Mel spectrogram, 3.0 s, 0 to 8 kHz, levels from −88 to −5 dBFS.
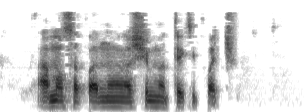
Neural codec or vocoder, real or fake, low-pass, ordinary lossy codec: codec, 16 kHz, 2 kbps, FunCodec, trained on LibriTTS, 25 frames a second; fake; 7.2 kHz; MP3, 24 kbps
